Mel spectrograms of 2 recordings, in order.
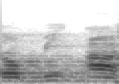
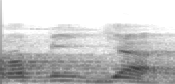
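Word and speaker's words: رَبِّيَ: এখন অনেক থেকে শোনা যায় রব্বি আ, শোনায় রব্বি আ তো না, রব্বি আ না, রব্বি ইয়া।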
